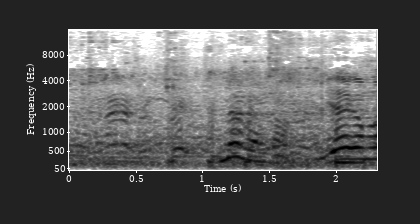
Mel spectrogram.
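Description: A performer's voice declaiming lines in a rising and falling, half-sung delivery, with a few dull thuds.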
